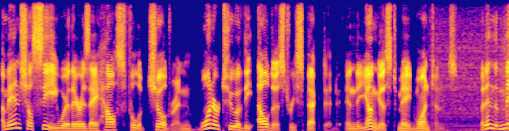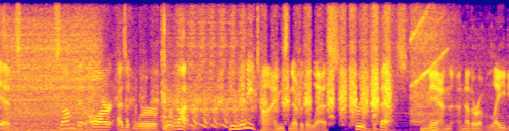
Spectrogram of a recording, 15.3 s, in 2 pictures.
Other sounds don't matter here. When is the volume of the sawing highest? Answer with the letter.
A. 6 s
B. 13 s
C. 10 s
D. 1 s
B.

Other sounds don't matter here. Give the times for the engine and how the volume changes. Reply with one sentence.
You can hear the engine from 6.4 to 11.4 s, getting louder; and briefly from 13.0 to 15.2 s.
